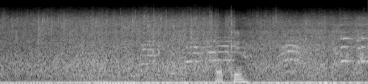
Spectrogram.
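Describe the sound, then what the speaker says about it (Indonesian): Heavy rain pours down steadily outdoors where a stove is being burned and cleaned. The loud, constant hiss runs throughout, with a person talking over it. "Nah hujannya lumayan deras ini teman-teman ya"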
